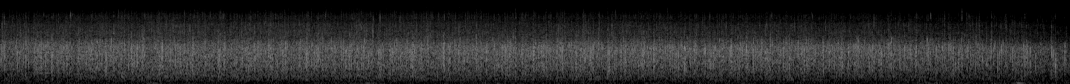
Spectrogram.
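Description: Steady audience applause at a folk concert, given in thanks to the sound crew. Dense, even clapping continues at moderate level for about eleven seconds without a break.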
